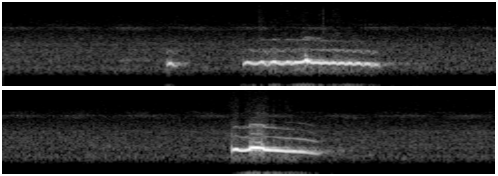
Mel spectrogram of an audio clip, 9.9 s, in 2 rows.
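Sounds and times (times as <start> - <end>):
tawny owl hooting: 1.6 - 4.0, 7.2 - 8.3.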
